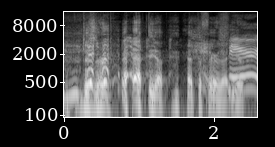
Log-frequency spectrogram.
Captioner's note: laughter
